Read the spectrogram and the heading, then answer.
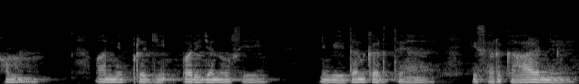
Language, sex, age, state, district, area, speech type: Hindi, male, 18-30, Uttar Pradesh, Prayagraj, rural, spontaneous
